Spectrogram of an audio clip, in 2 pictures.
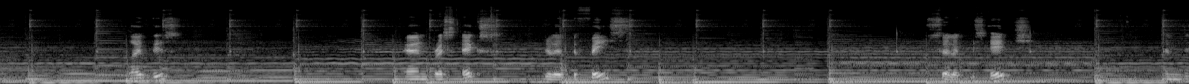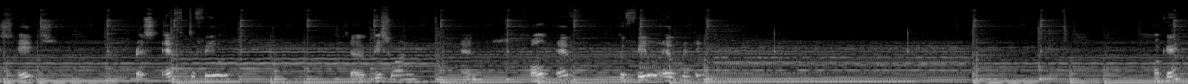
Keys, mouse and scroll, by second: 4.5 x, 13.5 f, 16.4 f, 16.9-20.3 f, 20.6 f, 21.1-21.4 f, 22.4 ctrl+z, 23.6 `.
